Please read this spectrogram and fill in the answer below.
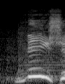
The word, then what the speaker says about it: niche: Niche is correct. – Yeah. – Not niche.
